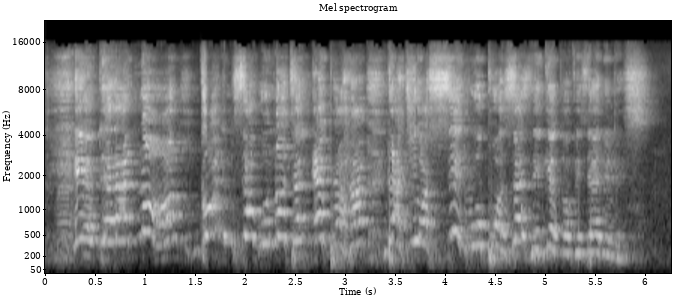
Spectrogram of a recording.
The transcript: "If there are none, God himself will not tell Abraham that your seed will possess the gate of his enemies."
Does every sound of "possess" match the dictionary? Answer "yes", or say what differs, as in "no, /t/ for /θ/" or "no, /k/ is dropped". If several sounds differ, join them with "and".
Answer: yes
